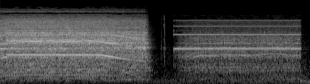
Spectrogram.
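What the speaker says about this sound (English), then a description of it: "So I've drilled and I'm tapping these holes." A power drill drives a tap, cutting threads for machine screws into holes in a wooden bracket; a loud, steady whine runs about a second and a half, stops briefly, then resumes at a slightly lower, even pitch.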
